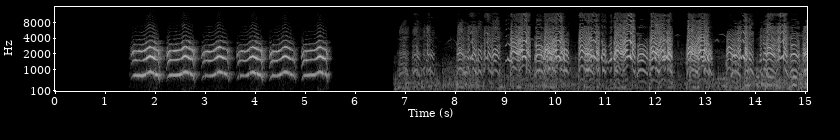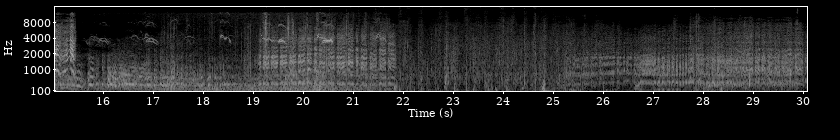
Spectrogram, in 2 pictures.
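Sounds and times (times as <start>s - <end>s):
birds calling: 6.8s - 22.7s.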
